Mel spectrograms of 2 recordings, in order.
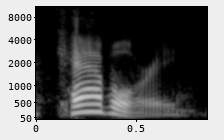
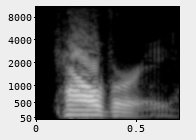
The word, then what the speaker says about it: Calvary: the city Gates was became El gotha or cavalry Calvary I'm sorry I always get those pronunciations mixed up and we all know the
